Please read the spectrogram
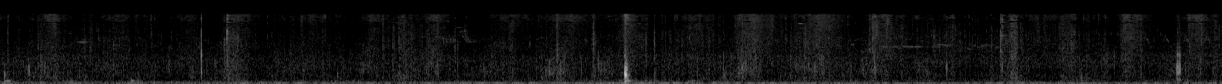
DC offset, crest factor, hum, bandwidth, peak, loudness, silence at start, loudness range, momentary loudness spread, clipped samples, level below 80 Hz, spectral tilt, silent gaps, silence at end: under 0.1%; 34 dB; none; 11.5 kHz; -8 dBFS; -42 LUFS; 0 s; 10 LU; 8 LU; under 0.1%; -52 dBFS; -3 dB/octave; none; 0 s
